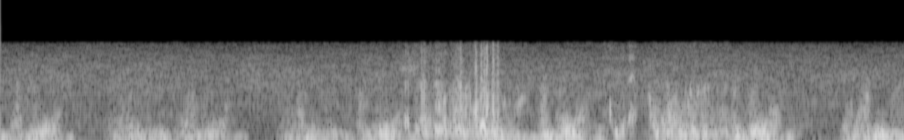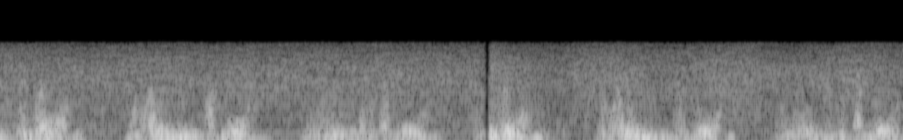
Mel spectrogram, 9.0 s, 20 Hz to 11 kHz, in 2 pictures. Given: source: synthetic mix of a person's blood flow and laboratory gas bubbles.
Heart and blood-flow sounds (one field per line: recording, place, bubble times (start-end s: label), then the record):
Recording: Doppler ultrasound of blood flow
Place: precordium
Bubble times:
1.99-2.65 s: bubbles
3.01-3.66 s: bubbles
From the record:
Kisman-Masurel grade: 222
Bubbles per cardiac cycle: several, 3 to 8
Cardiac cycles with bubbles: 10 to 50%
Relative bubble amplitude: moderate (0.250 to 0.450)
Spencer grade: 2 (many but less than half of the cardiac periods contain bubble signals, singularly or in groups)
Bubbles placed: only in the low amplitude regions of the cardiac cycle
